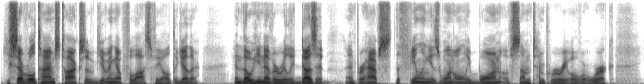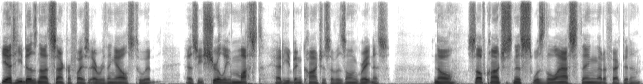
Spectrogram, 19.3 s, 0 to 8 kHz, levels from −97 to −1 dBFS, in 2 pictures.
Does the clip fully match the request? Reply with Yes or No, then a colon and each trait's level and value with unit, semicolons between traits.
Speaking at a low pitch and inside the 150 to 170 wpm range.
No: low, 110 Hz; average, 185 wpm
